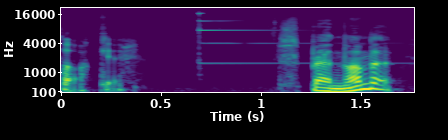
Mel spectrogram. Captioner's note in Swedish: Bell ding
